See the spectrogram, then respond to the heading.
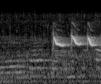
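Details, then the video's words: A kapas tembak bulbul, in a master recording for training cage birds, gives four quick, bright whistled notes, each sliding downward, in rapid succession over about half a second; faint background hum. "MASTERAN KAPAS TEMBAK"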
